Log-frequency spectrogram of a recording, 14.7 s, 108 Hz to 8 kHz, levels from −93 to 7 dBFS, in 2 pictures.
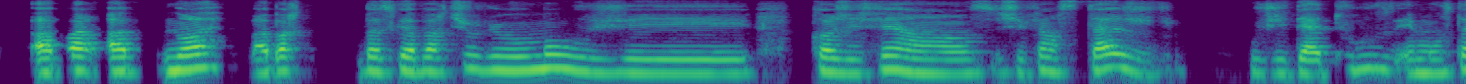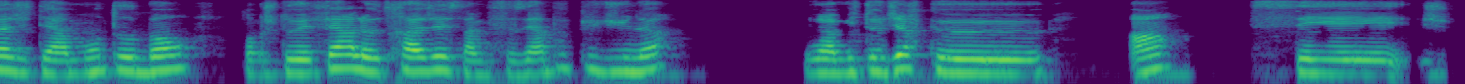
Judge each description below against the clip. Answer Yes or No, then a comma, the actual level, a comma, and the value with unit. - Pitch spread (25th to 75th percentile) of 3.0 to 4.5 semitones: No, narrow, 2.6 semitones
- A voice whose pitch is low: No, high, 200 Hz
